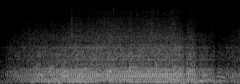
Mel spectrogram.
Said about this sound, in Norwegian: Den lille båten farer over vannet og blir møtt av både voksne og barn når den legger til på en strand.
